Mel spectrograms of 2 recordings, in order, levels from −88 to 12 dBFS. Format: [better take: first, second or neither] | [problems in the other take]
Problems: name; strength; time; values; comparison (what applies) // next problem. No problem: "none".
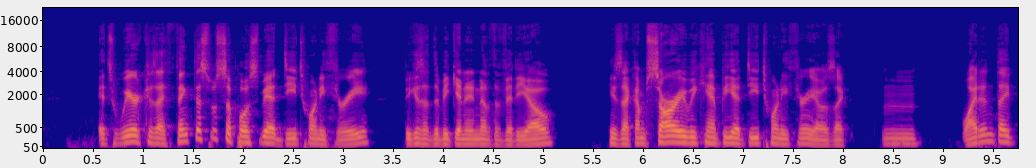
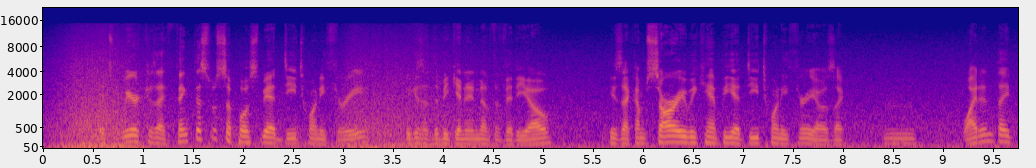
first | wind noise on the microphone; occasional gusts; 10 dB below the speech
